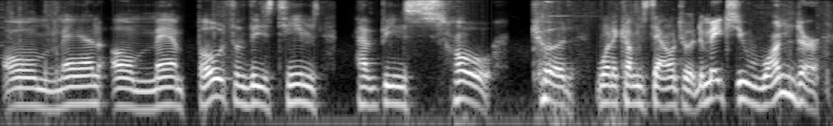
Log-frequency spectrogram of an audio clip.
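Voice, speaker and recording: A man's voice: medium pitch, a little slow, a little mellow. A man giving live play-by-play commentary on an esports match. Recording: gunfire and game noise behind voice. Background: video game gunshots and clicks.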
